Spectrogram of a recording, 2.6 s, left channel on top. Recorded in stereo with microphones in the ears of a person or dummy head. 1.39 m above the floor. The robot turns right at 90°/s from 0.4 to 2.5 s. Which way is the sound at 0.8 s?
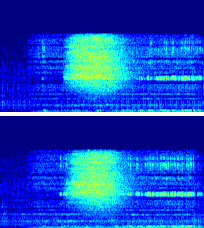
120° left.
